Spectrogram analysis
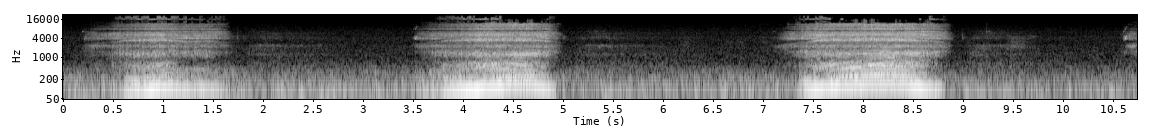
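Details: A mother snoring in the morning, recorded by the father, with a newborn baby nearby: three loud, rattling snores on the in-breath, about one every three and a half seconds, with quiet pauses between them.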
